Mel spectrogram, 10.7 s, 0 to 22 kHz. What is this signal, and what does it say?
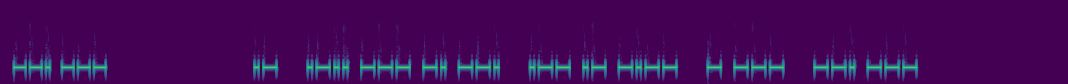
Morse code, heard as a keyed tone, about 28 wpm, 700 Hz. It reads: GO A LONG WAY TO GO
